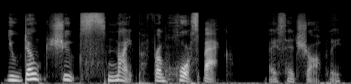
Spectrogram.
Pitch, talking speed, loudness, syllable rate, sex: 170 Hz, 155 wpm, -20 LUFS, 4.6 syllables/s, female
